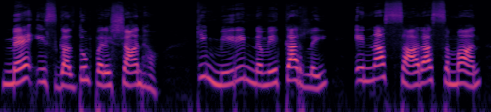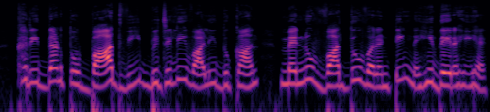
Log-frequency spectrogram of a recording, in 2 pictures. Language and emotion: Punjabi, angry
